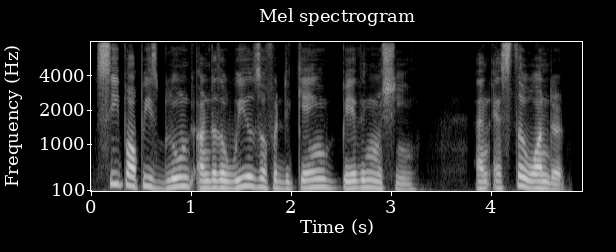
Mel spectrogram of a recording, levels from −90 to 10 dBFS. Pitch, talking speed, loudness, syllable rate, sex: 150 Hz, 170 wpm, -18 LUFS, 5.8 syllables/s, male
